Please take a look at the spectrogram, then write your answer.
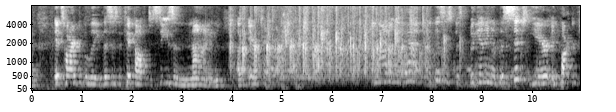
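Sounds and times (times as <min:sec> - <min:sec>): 
speech: 0:00.1 - 0:05.9, 0:08.0 - 0:10.9
audience applause: 0:04.1 - 0:08.7.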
